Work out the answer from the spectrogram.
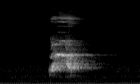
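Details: Pet African grey parrot copying a person's hiccup: one sharp, hoarse hiccup sound with a short tonal tail, surrounded by silence.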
